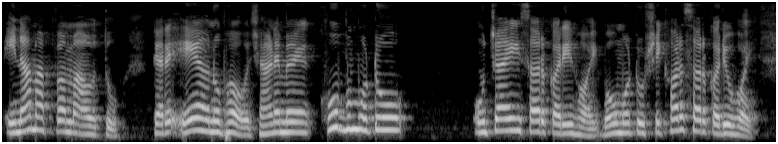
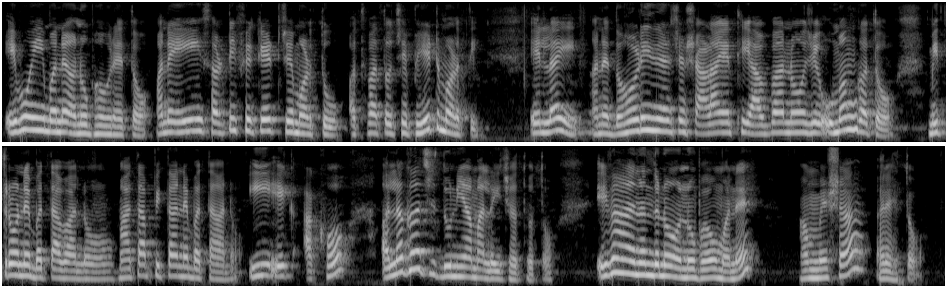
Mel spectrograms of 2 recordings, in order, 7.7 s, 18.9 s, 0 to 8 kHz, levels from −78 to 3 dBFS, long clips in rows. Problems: none marked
